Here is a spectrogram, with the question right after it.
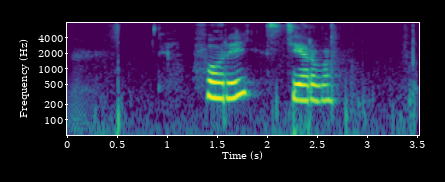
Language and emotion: Russian, neutral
